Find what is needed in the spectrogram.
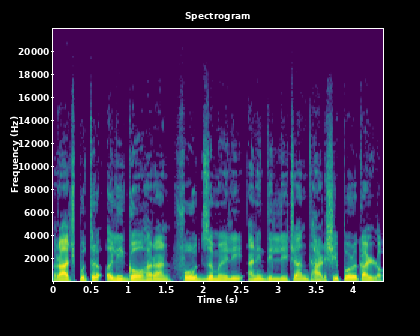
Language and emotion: Goan Konkani, neutral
